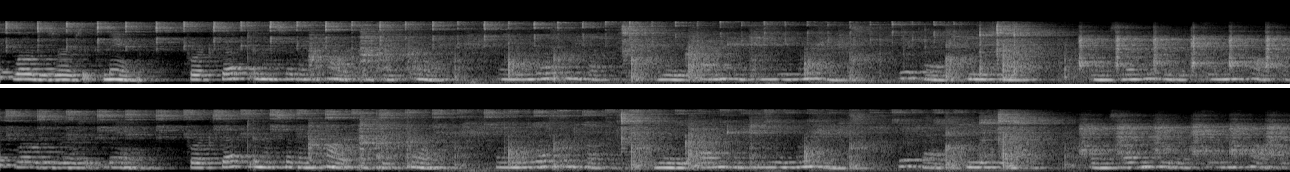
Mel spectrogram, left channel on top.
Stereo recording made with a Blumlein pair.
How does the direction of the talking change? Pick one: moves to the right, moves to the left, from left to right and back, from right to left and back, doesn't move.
moves to the right.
